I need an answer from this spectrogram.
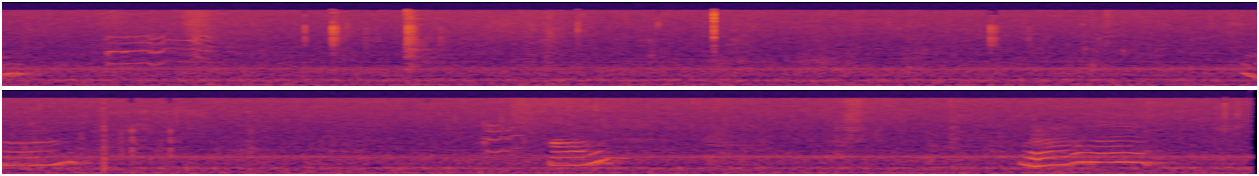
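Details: Mother cat and kittens; after faint early calls, three clear hooked meows arrive roughly every three seconds, the last one longer and wavering, with a persistent electrical hum throughout.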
